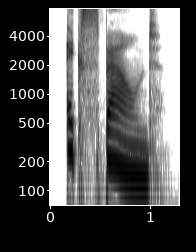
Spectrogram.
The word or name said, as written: expound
